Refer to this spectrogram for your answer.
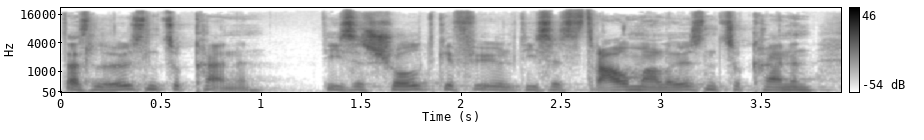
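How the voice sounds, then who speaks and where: In an ordinary speaking voice, a man with a fairly high pitch talks at a moderate pace. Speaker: author and career coach. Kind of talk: interview. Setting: hotel.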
